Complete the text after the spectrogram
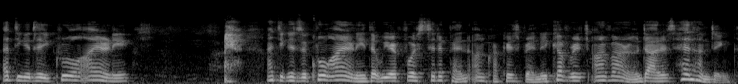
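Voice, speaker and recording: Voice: medium pitch, brisk, a bit bright, pitched above the performer's own voice, close to an everyday voice. An amateur reader voicing a poised, anxious mother who speaks in formal, precise, wordy sentences. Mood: frustrated.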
